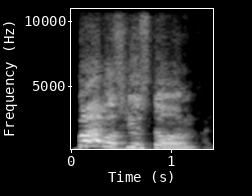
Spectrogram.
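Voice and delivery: high, slow shouted sign-off; shouted slogan. Acted. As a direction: belt out the slogan.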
